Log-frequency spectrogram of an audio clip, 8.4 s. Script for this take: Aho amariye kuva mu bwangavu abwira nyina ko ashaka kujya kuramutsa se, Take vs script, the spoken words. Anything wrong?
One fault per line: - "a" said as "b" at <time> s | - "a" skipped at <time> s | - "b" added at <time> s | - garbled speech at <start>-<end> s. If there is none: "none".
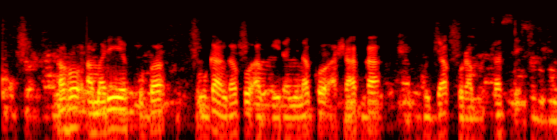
none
